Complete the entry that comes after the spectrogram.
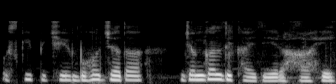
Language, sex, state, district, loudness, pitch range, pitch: Hindi, female, Arunachal Pradesh, Lower Dibang Valley, -15 LUFS, 180-220 Hz, 205 Hz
